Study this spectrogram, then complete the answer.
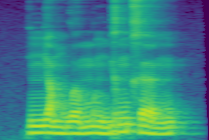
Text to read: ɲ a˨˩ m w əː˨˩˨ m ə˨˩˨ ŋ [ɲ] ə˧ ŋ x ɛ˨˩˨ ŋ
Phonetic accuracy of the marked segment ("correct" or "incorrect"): incorrect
